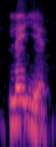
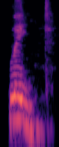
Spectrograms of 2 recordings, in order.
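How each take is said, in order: First: The ending is said as a separate extra syllable. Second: The word is said as a single syllable. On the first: The speaker calls it wrong. "it's not correct" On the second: The speaker calls it right. "You have to pronounce played"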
